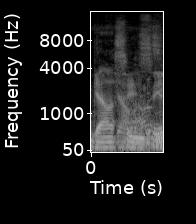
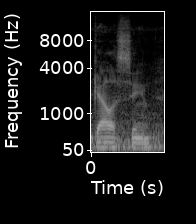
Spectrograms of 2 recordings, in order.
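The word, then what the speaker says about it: Kalasin: Galassine. – Yeah. It's spelled with a K, but you pronounce it like a G. Galassine.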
